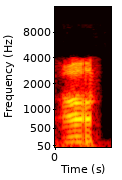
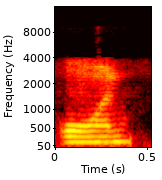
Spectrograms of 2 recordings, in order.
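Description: First: It is said with a Michigan pronunciation. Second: It is said with a Baltimore pronunciation. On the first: "opposed to saying on" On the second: "I say on"

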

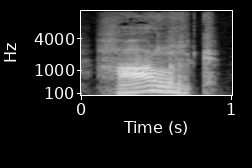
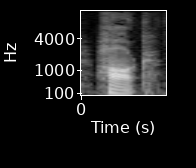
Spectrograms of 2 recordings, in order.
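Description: First: The R is strongly rolled. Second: The R is soft, not rolled. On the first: This is how the word sounded in Elizabethan England. "They would have said hark" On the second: This is how the word sounds today. "We see it today"

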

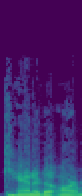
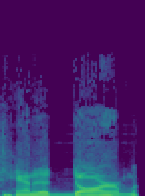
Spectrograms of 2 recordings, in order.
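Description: First: It is said with no d before 'arm'. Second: It is said with a d before 'arm'. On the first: The speaker calls it right. "calling it the Canada Arm" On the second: The speaker calls it wrong. "I've never heard it pronounced Canada Darm"

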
